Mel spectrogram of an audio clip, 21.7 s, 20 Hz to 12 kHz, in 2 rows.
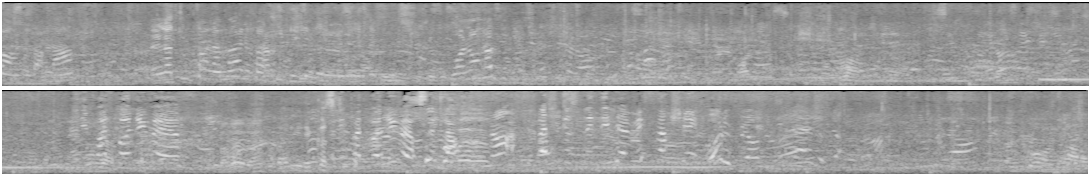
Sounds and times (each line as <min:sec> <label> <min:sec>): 0:00.0 crowd sounds 0:21.7
0:07.5 background music 0:21.7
